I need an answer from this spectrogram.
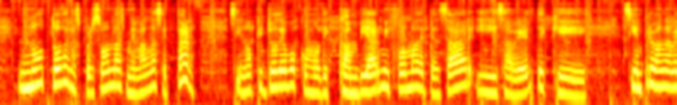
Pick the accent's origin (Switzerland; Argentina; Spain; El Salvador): El Salvador; now in Costa Rica; como mujer salvadoreña, viviendo acá en Costa Rica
